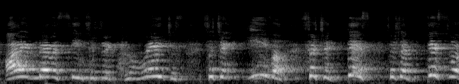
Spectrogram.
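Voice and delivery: high, overblown declaiming; hammed-up mock condemnation; mocking the judge. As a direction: imitate a pompous judge, pitch climbing.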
